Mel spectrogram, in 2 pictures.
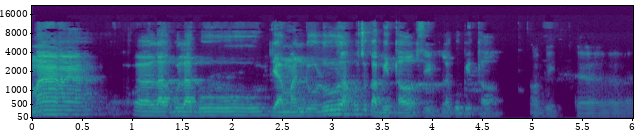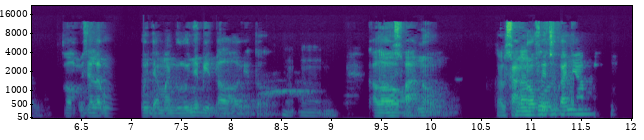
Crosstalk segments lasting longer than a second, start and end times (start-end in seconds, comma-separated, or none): none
